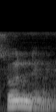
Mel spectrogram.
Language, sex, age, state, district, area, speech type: Hindi, male, 30-45, Uttar Pradesh, Mau, urban, read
